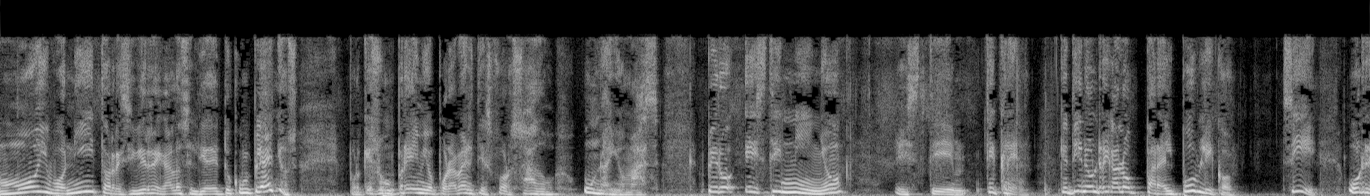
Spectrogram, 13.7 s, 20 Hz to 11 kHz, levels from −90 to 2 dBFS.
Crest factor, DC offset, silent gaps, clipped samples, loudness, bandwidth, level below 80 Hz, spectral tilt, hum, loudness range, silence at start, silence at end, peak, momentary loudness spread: 12 dB; under 0.1%; none; under 0.1%; -17 LUFS; 9.4 kHz; -34 dBFS; -5.5 dB/octave; none; 2 LU; 0 s; 0 s; -6 dBFS; 11 LU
